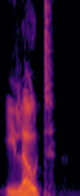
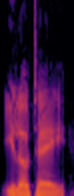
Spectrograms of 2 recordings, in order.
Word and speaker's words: elote: Now, if I didn't actually know the pronunciation of this word, I would have said elote, because that's how it's spelled in English. That's how it would be pronounced in English. but this is a Spanish word, elote.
